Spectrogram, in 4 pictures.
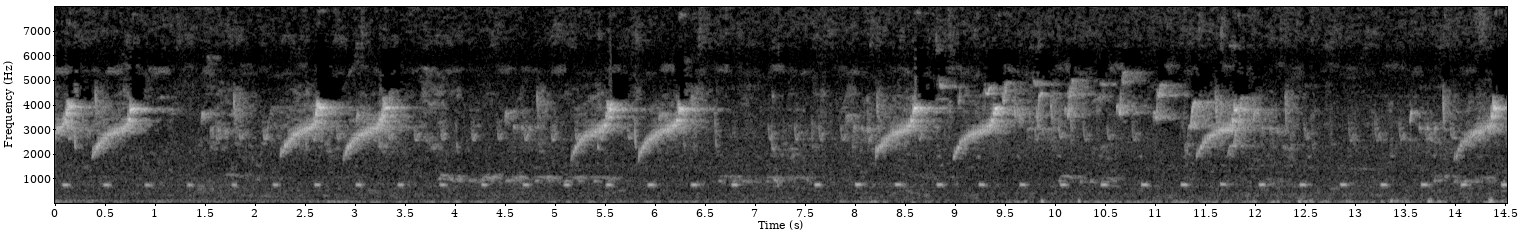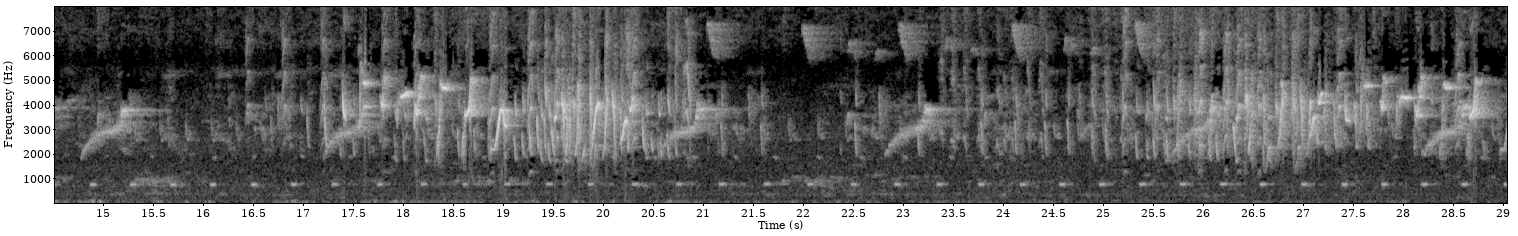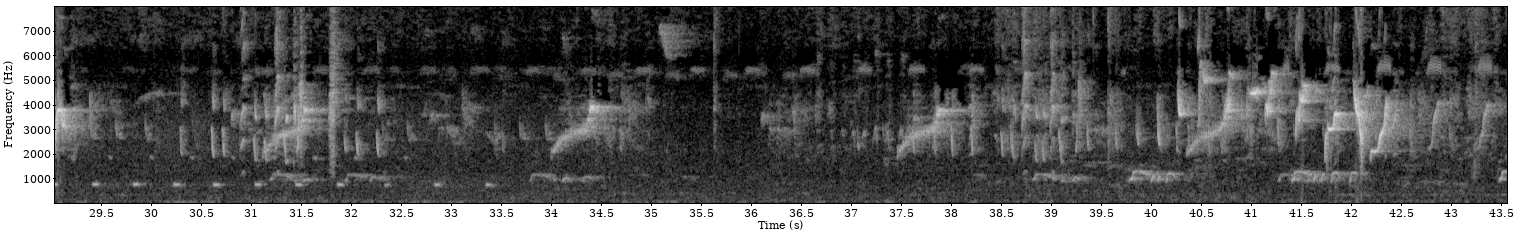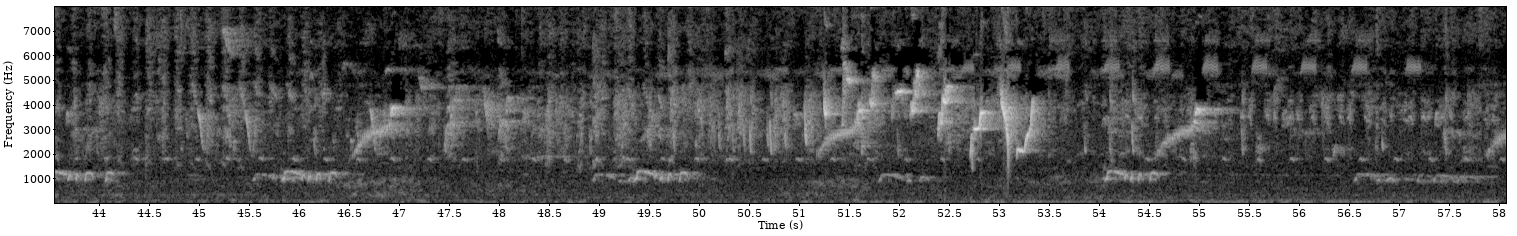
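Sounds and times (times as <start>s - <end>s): birds chirping and twittering: 0.0s - 58.0s.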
